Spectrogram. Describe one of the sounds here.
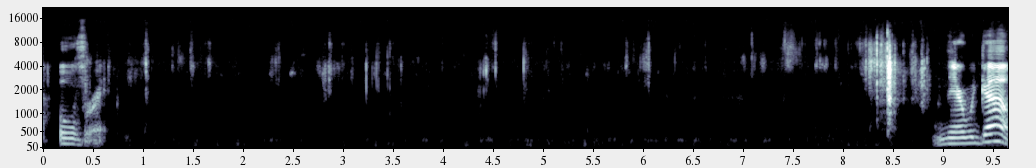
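Paper rustles and creases softly.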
